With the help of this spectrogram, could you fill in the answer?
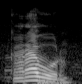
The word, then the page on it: karavur: Yawa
